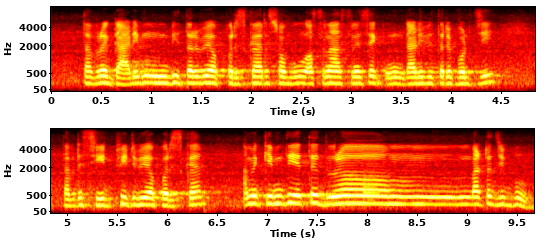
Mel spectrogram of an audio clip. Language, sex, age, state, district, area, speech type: Odia, female, 30-45, Odisha, Nayagarh, rural, spontaneous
